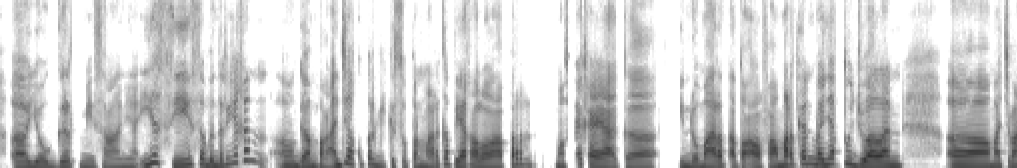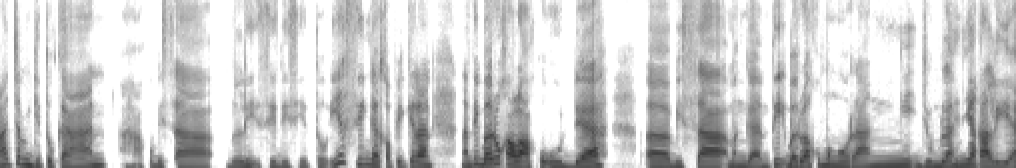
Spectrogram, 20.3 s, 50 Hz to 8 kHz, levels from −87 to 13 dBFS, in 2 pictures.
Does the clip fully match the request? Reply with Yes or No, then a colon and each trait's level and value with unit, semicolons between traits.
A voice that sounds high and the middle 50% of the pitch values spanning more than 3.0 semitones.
Yes: high, 210 Hz; average, 3.4 semitones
